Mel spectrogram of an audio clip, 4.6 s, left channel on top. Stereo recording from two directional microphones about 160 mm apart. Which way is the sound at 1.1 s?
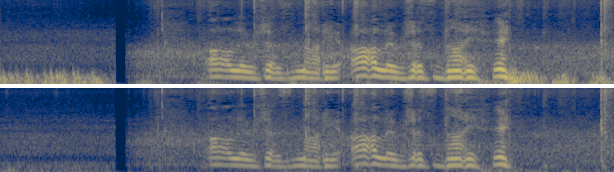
5° right (ahead or behind).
